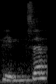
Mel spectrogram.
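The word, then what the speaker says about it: pizza: සමහරක් අය පීසා කියනවා, සමහරක් අය පිට්සා කියනවා. හරි වචනය පීට්සා.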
